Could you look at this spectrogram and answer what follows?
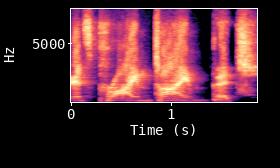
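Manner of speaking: rough, loud, drawn-out villain. Answering a request to do a voice: Freddy Krueger voice. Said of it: "They want you to do the Freddy Krueger voice".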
